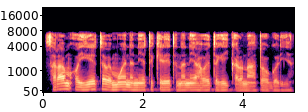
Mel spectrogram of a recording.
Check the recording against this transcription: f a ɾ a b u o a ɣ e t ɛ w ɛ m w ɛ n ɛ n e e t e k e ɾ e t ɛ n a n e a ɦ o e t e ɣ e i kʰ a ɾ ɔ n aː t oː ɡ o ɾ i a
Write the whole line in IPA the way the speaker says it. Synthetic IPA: s a ɾ a m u o i ɣ e t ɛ w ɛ m w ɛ n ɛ n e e t e k e ɾ e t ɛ n a n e a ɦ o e t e ɣ e i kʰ a ɾ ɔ n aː t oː ɡ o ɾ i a

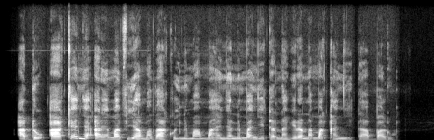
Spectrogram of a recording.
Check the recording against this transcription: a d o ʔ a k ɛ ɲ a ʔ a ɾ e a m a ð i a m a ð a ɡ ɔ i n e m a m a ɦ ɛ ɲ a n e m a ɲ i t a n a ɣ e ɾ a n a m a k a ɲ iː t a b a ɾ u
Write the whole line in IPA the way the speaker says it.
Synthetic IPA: a d o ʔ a k ɛ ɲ a ʔ a ɾ e a m a ð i a m a ð a k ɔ i n e m a m a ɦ ɛ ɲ a n e m a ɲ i t a n a ɣ e ɾ a n a m a k a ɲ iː t a b a ɾ u

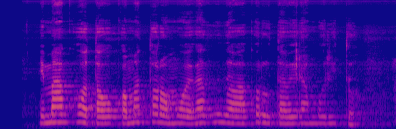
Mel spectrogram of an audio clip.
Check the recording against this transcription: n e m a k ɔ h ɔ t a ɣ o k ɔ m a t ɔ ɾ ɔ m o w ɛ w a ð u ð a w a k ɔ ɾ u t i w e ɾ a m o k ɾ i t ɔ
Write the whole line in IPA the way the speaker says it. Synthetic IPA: n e m a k o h ɔ t a ɣ o k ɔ m a t ɔ ɾ ɔ m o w ɛ ɣ a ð u ð a w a k o ɾ u t a w e ɾ a m o ɾ i t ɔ

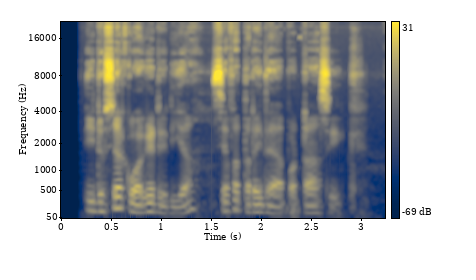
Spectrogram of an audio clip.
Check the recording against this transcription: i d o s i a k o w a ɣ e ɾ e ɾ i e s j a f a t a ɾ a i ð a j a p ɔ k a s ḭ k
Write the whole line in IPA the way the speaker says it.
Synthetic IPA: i d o s j a k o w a ɣ e ɾ e ɾ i a s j a f a t a ɾ a i ð a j a p ɔ t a s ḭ k

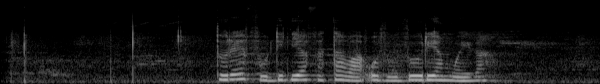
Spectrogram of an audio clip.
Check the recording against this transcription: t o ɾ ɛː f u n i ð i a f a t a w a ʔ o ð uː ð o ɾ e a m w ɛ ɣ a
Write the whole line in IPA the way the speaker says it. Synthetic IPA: t o ɾ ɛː f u d i ð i a f a t a w a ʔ o ð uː ð o ɾ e a m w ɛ ɣ a

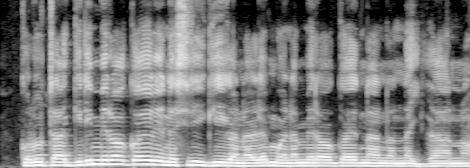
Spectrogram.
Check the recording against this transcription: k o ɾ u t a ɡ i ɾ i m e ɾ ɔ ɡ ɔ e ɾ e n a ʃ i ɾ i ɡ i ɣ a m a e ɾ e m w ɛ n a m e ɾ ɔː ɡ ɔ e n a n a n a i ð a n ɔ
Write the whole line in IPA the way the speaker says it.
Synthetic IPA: k o ɾ u t a ɡ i ɾ i m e ɾ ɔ ɡ ɔ e ɾ e n e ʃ i ɾ i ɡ i ɣ a n a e ɾ e m w ɛ n a m e ɾ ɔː ɡ ɔ e n a n a n a i ð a n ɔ

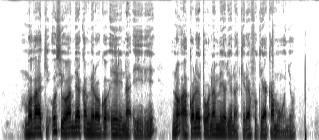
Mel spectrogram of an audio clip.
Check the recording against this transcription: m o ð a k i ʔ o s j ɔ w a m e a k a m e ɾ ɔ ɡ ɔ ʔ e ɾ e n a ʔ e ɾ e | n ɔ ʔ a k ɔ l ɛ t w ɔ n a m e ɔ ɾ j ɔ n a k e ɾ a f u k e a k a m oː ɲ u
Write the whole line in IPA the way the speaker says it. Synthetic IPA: m o ð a k i ʔ o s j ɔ w a m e a k a m e ɾ ɔ ɡ ɔ ʔ e ɾ e n a ʔ e ɾ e | n ɔ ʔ a k ɔ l ɛ t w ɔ n a m e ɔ ɾ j ɔ n a k e ɾ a f u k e a k a m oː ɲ o

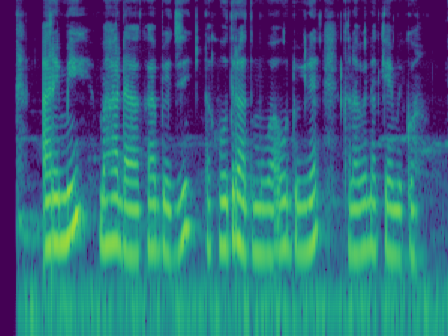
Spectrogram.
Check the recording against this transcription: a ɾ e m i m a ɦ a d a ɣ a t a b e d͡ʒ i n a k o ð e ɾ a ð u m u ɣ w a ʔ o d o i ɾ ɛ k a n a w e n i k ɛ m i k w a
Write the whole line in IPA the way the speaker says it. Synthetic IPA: a ɾ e m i m a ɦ a d a ɣ a k a b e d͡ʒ i n a k o ð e ɾ a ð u m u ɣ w a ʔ o d o i ɾ ɛ k a n a w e n a k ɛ m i k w a

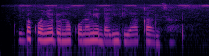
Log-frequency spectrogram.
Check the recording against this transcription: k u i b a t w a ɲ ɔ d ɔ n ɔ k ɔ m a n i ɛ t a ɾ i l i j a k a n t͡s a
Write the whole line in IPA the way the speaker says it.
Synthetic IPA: k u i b a k w a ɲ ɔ d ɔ n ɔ k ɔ n a n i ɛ d a l i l i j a k a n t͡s a

